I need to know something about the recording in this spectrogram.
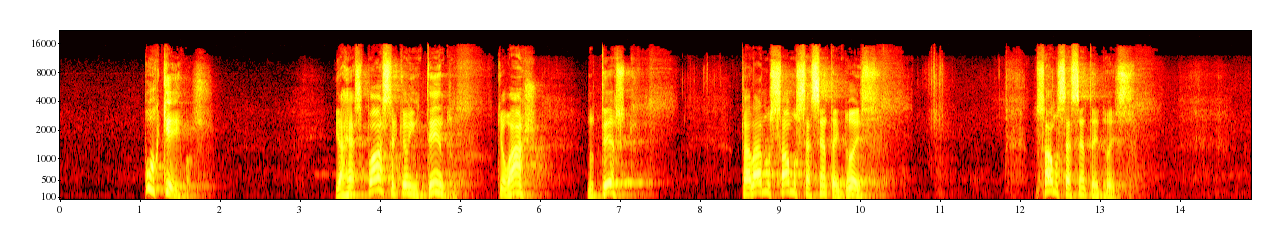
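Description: A middle-aged man speaks calmly through a microphone in bursts, pausing between phrases.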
